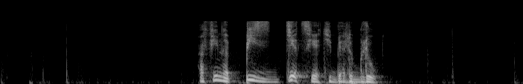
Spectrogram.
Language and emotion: Russian, angry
